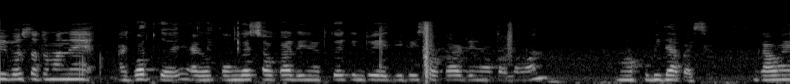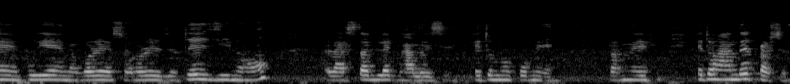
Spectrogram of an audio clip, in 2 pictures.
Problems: constant background noise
